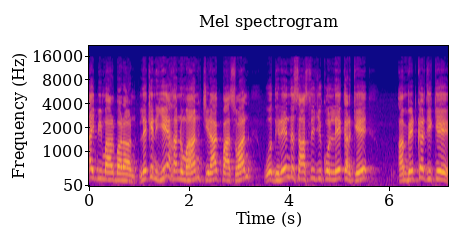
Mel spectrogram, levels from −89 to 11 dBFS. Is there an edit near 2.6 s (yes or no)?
no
